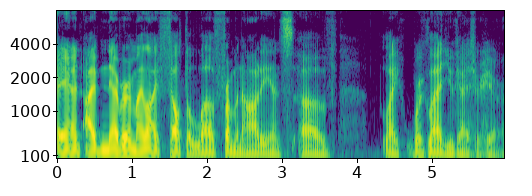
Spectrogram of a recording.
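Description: In a very clean recording against a silent background, a man speaks at a moderate pace with lively intonation. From US West Coast, Los Angeles. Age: 50s. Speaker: comedian. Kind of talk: casual chat. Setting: studio.

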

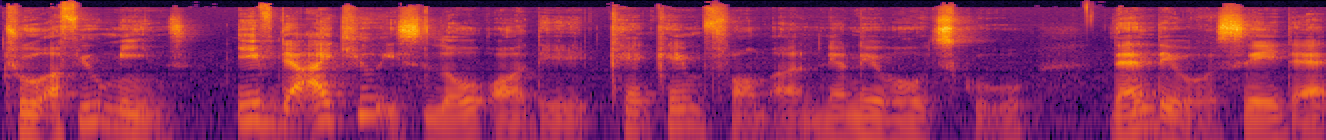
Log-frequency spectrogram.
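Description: A man speaks with lively intonation, a somewhat breathy quality and a fairly low pitch. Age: 30s. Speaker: lawyer and political party leader. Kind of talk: political interview. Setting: studio.

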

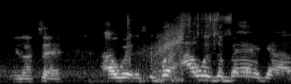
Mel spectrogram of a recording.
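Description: A man with an American accent at a very fast pace, amid noticeable background noise. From Maryland, then Goldsboro, North Carolina from age 12. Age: 30s. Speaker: podcast guest, father. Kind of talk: casual chat.

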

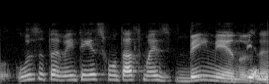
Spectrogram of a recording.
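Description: A man's high-pitched voice with lively intonation. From Brazil. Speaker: podcast host. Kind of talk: casual chat.

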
